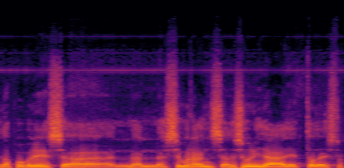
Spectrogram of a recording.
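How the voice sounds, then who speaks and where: At a fairly slow pace, a man delivers his words. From Brazil. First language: Portuguese (speaking Spanish). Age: 40s. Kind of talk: interview. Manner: halting, repeats words.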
